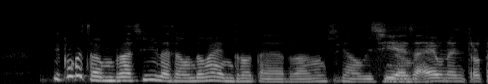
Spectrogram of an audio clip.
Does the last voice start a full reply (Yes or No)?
Yes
